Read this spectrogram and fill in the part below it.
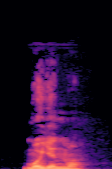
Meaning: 1. averagely, moderately (in an average way) 2. not much, not really
- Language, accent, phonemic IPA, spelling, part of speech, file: French, France, /mwa.jɛn.mɑ̃/, moyennement, adverb, LL-Q150 (fra)-moyennement.wav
